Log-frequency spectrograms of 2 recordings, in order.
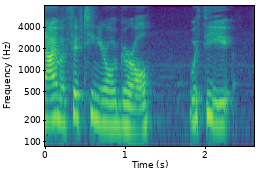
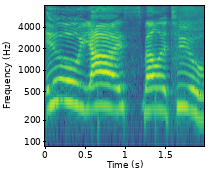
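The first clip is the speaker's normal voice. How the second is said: loud, high fake disgust; playing it up; 9 semitones higher, 12 dB louder than usual. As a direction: overdo the grossed-out act for the room. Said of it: "like, playing it up".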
